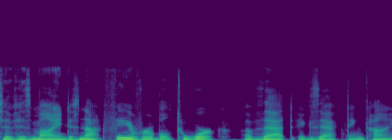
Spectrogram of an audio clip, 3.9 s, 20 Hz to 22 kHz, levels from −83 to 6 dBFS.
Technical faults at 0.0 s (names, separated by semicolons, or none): none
